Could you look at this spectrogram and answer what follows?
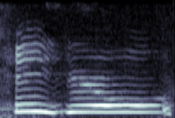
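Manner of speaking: put-on very high, bright, chirpy, cheery girl voice.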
